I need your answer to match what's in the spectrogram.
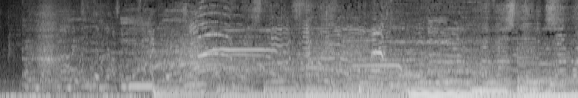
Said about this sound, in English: You can hear the crowd are giving it their all anyway at the moment.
